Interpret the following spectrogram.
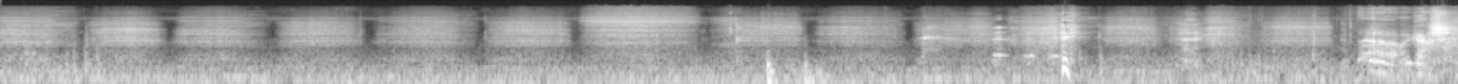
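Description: A man panting hard close to the microphone, quick rhythmic breaths about one and a half a second, from the strain of holding a hooked alligator on a rope. Two short knocks come in the middle, the second louder.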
